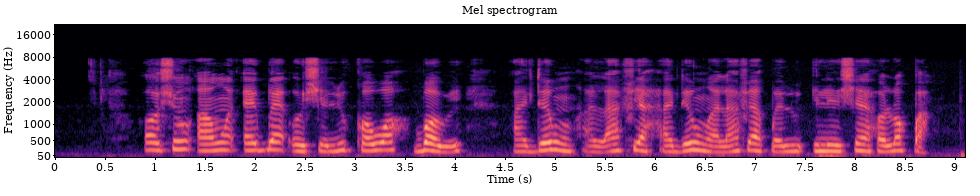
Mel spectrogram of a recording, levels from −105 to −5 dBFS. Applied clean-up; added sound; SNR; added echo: none; none; none; none.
